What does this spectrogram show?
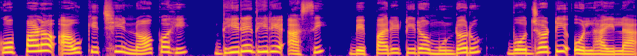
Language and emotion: Odia, neutral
